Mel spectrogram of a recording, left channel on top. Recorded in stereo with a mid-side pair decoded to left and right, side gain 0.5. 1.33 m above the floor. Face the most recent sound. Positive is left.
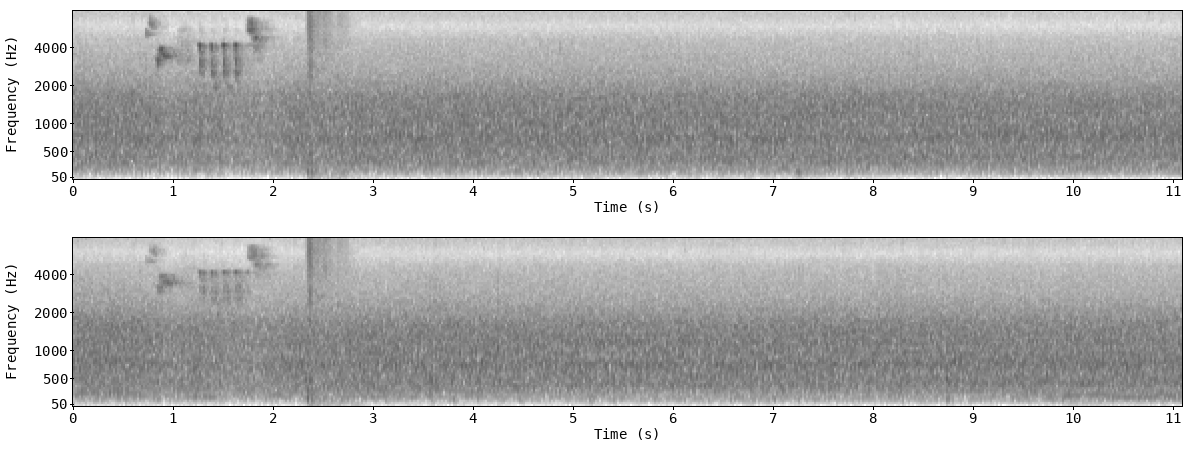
turn(degrees=-15)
